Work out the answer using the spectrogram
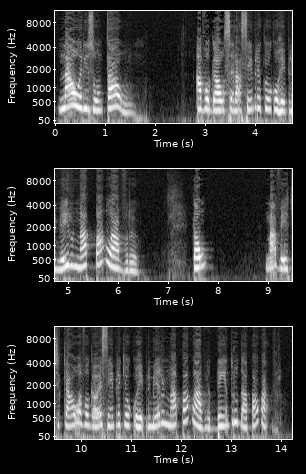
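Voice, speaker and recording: A Brazilian woman teaching grammar to a classroom, her voice sitting high. She keeps quizzing the students, stopping often to check that they follow before moving on. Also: measured pace, vocal fry. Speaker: Portuguese teacher.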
